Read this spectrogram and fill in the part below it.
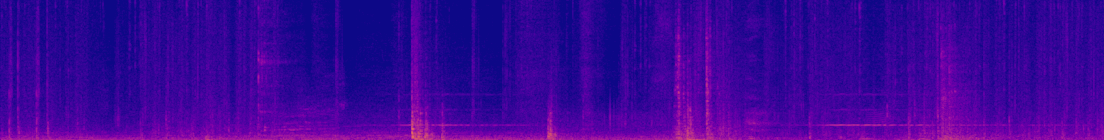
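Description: Footsteps run on stone.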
